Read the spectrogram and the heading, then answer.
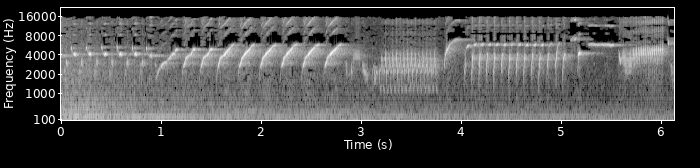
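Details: Starblue AF canary tutor song for young canaries: a string of looping whistled notes repeated about twice a second, then a steady buzzing roll, fast trilled pulses and a final high sustained note.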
